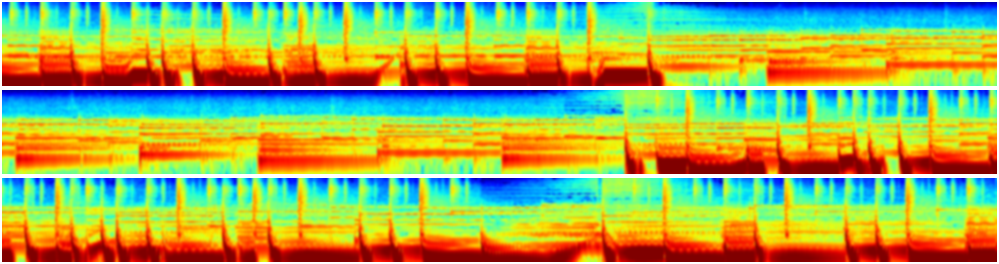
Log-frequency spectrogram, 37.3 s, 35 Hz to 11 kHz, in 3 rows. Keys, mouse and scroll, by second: 0.3 scroll up 3, 0.6 5, 0.6 Return, 1.6 typing, 2.7 scroll down 2, 2.8-4.1 typing, 4.1 scroll down 3, 4.4 middle click, 4.8 middle click, 5.9 middle click, 6.2 space, 6.9 double click, 7.2-7.7 scroll down 10, 7.7-8.4 scroll up 5, 8.4 double click, 8.4 double click, 8.5 right click, 9.6-10.5 typing, 10.2-10.5 scroll down 12, 10.6 scroll up 10, 11.5 scroll down 11, 11.9-12.7 typing, 13.4 Delete, 14.0 Delete, 15.1 Delete, 15.6 ctrl+z, 15.9 double click, 17.0 Delete, 17.2 scroll down 5, 17.5 middle click, 17.8 scroll up 4, 18.1 middle click, 18.9 middle click, 19.6 scroll down 2, 19.8 middle click, 20.4-20.7 scroll up 4.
